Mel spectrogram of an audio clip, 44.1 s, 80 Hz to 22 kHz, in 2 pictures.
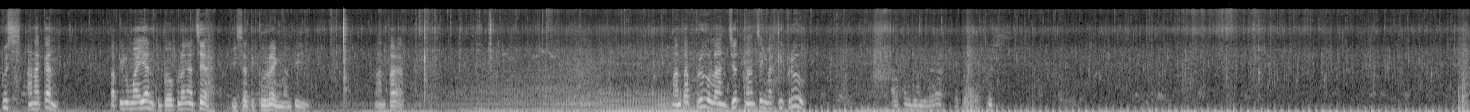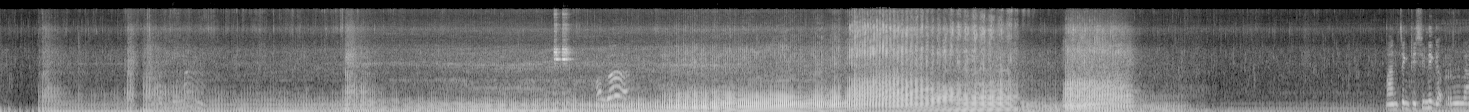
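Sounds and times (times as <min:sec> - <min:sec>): small engine puttering: 0:05.1 - 0:10.5, 0:21.8 - 0:40.0.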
